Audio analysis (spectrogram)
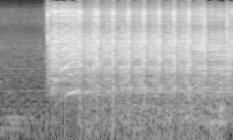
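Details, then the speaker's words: Rusi Flair carbureted scooter, fuel gauge showing three bars: steady fast starter churn with no firing, carburetor dry; no gas reaching the intake manifold, ignition checked fine; cranks but won't start from fuel starvation. "Walang pumapasok na gas kaya hindi siya nag-start."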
